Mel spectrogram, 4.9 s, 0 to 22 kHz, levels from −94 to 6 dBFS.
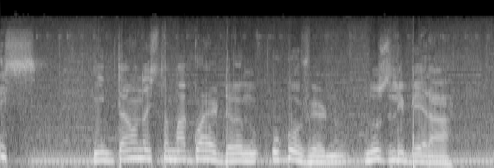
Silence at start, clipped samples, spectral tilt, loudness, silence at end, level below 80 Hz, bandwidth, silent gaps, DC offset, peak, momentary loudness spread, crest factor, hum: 0 s; under 0.1%; -6 dB/octave; -15 LUFS; 0 s; -34 dBFS; 13.5 kHz; none; under 0.1%; -2 dBFS; 6 LU; 12 dB; none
